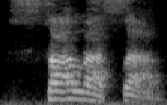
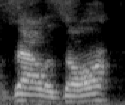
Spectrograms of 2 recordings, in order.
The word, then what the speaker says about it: Salazar: They're more expensive than a Latina, but I always tell her it's pronounced Salazar, not Zalazar.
